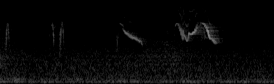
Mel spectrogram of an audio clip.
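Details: In an autumn garden where territorial fights between them are intensifying, white wagtails give a few soft ticks, then a single downslurred chirp, then a loud doubled, wavering high call.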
